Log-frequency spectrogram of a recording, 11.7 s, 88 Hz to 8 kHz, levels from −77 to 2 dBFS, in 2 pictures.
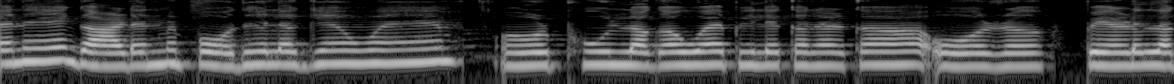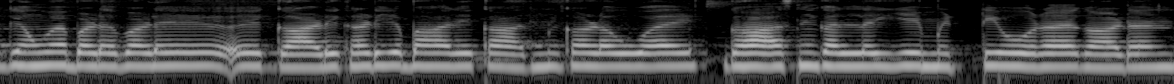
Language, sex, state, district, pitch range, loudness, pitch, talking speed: Hindi, female, Bihar, Gopalganj, 230-245 Hz, -25 LUFS, 235 Hz, 210 wpm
